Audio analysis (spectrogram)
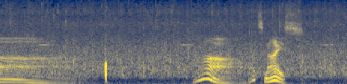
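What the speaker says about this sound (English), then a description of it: "Oh, soothing rain sounds though." Soothing recorded rain sounds played during an evening live stream: a steady, soft hiss of falling rain with one sharp tap. A person speaks briefly over it.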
